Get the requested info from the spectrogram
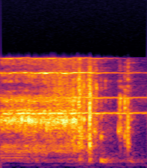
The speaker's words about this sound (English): I propped myself up in bed with a magazine and was almost asleep when my phone rang.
